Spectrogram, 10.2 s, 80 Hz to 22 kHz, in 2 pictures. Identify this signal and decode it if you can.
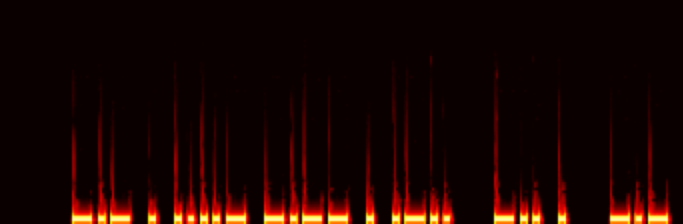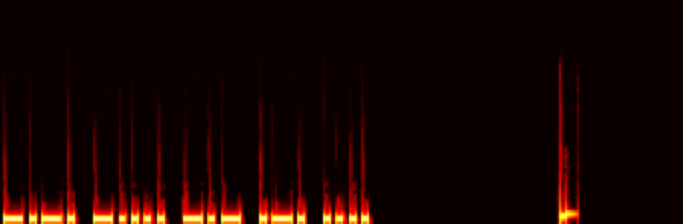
Morse code, heard as a keyed tone, about 25 wpm, 700 Hz. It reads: KE4YEL DE KC6KRH
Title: USA Callsign DE Callsign 25wpm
